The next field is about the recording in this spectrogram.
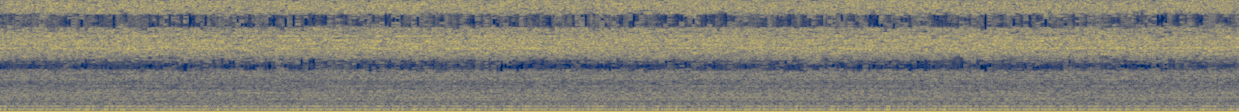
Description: CO emissions high at fast idle caused by misfire. Fitted new leads still misfiring at fast idle.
